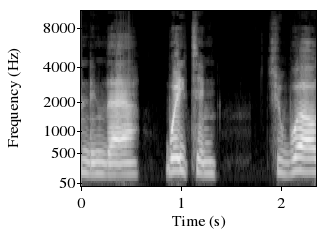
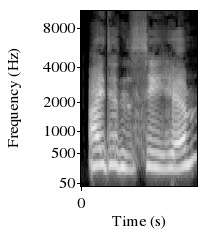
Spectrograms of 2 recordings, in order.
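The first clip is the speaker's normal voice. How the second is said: put-on child voice; 7 semitones higher than usual. A narrator's reading.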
